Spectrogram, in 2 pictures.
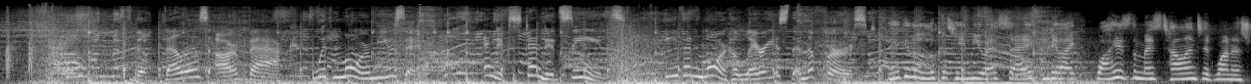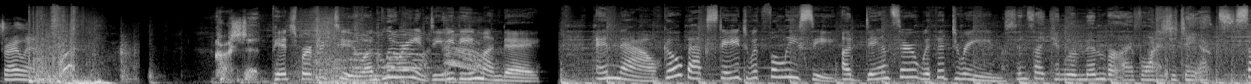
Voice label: Trailer, female voices

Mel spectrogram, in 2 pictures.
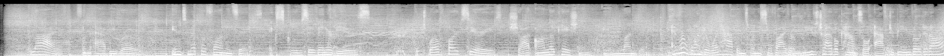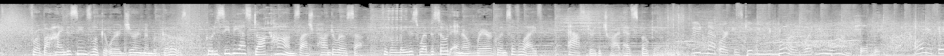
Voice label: Promo, female voices

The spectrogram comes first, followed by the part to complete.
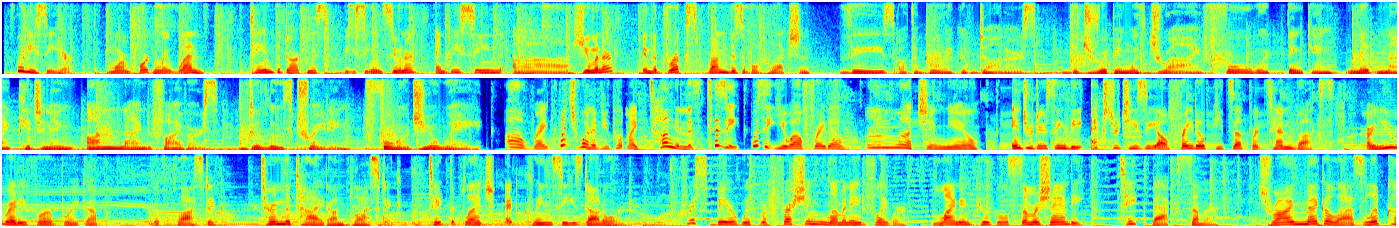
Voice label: Commercial, female voices

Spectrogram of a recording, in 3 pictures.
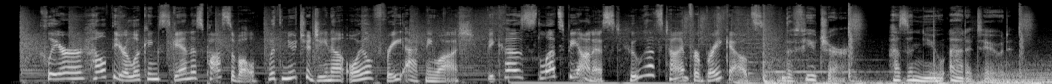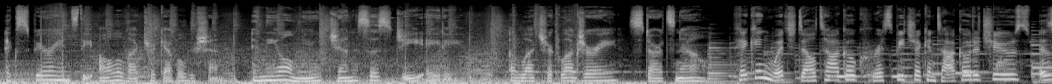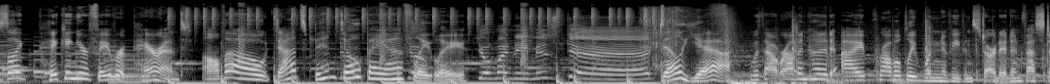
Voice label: Commercial, femalevoices

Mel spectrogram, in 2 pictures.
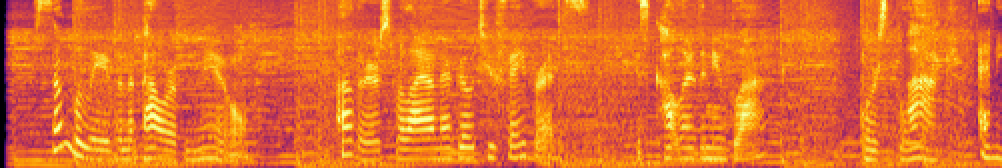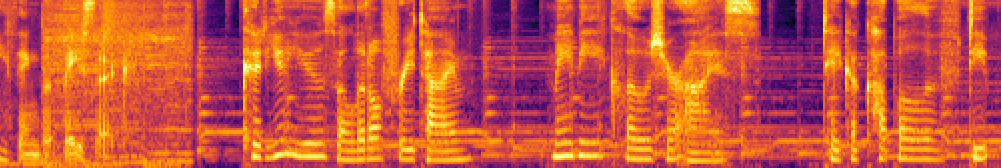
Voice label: Commercial, female voices

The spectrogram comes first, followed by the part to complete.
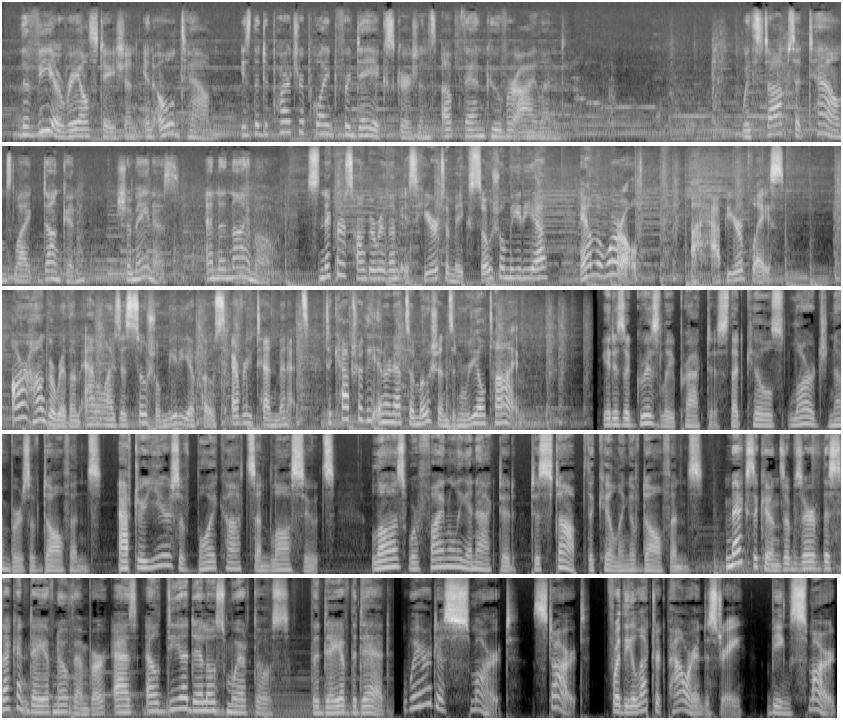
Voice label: Narration, femalevoices

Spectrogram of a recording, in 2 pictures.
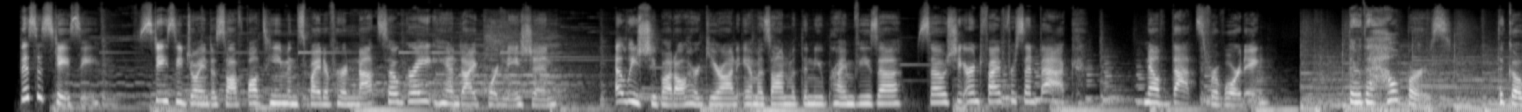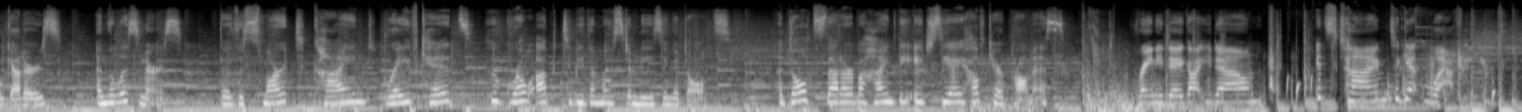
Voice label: Commercial, female voices

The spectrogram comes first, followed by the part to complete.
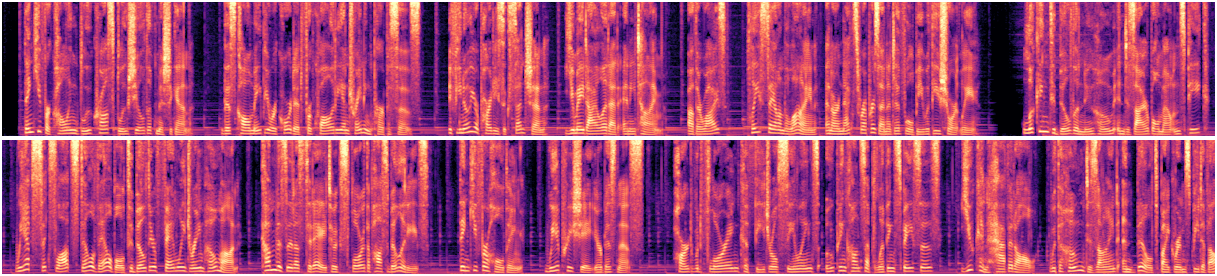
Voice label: IVR, female voices

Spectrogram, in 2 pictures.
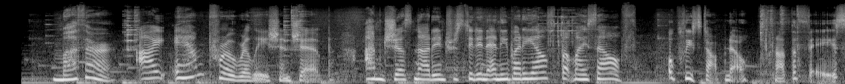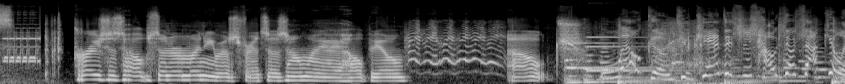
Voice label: Animation, femalevoices

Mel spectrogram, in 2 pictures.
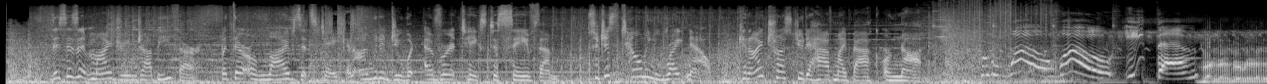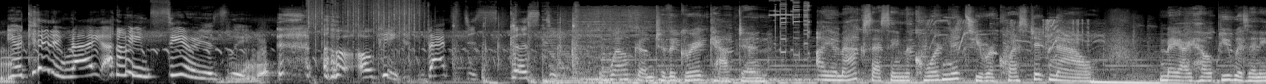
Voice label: Video Games, female voices

